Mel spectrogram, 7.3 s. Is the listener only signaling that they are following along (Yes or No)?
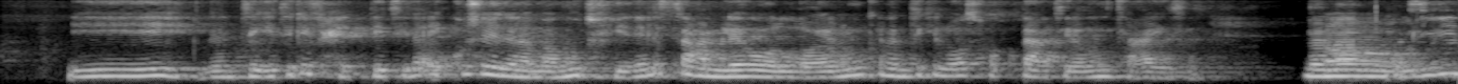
No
